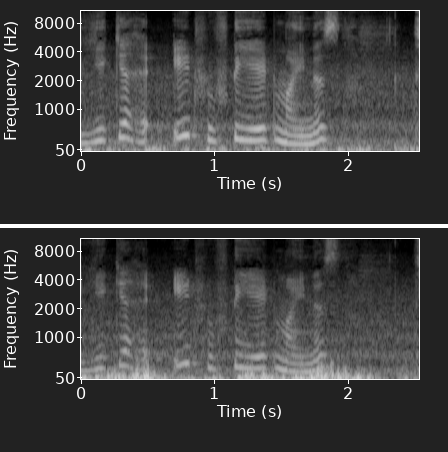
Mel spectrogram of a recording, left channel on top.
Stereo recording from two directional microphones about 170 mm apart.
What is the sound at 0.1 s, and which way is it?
A woman's voice, 30° left (ahead or behind).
